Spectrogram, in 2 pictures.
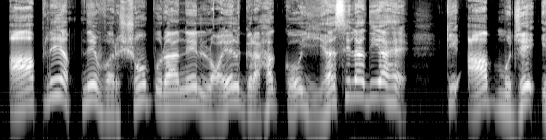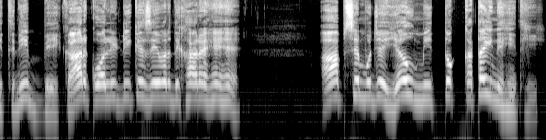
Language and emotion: Hindi, angry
